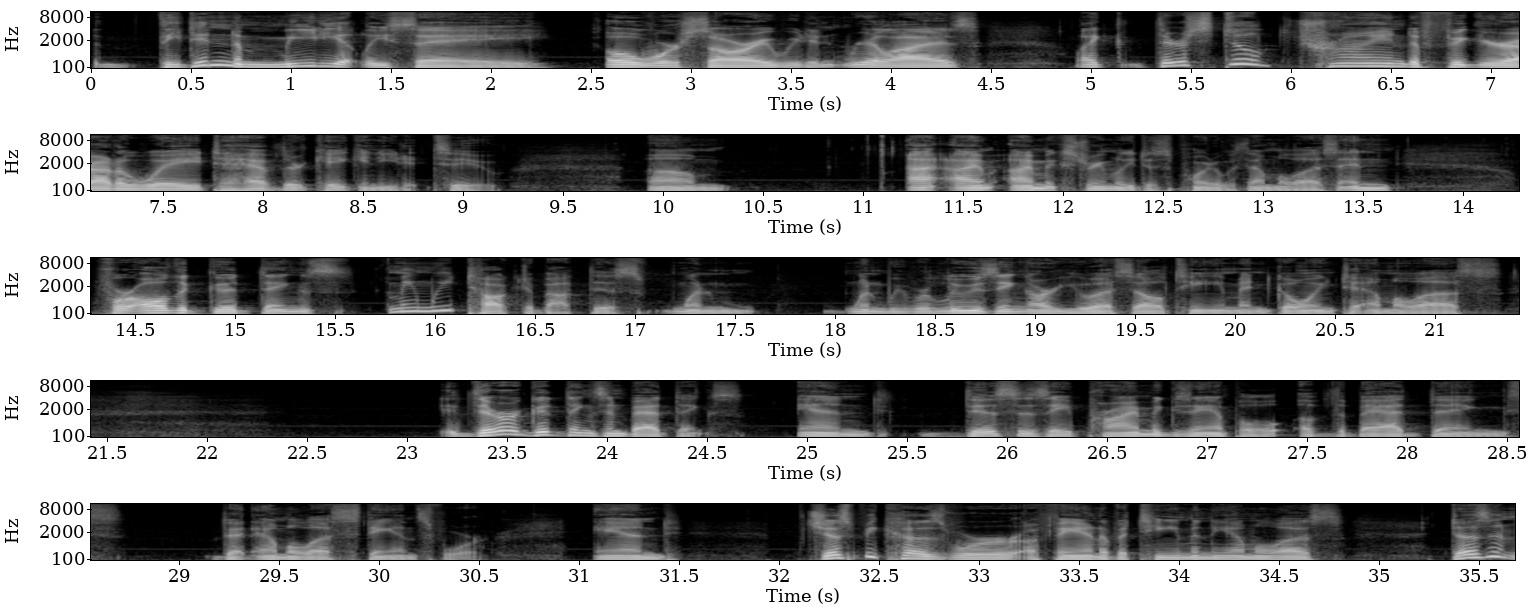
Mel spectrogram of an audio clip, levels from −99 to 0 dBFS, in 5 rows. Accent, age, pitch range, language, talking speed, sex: American, 50-69, 90-115 Hz, English, 155 wpm, male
